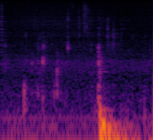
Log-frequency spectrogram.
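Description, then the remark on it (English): A quiet sip from a drink, with soft wet slurping and mouth clicks, followed by a dull low thump and a faint swallow. “I gotta take a sip before I start going on about these ones.”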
